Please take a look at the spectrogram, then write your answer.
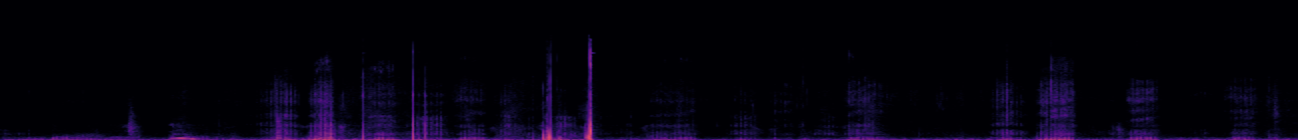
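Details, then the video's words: Pet cat Thor purring close to a tiny microphone indoors; a soft, low purr in repeated breathy pulses, broken by crackling touches and rustling on the microphone. "Thor purring into tiny microphone"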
